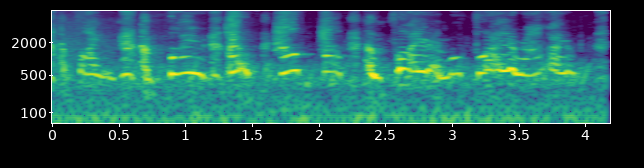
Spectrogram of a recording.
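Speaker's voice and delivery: wolf crying for help. Acted. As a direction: howl in pain from the burning water. Wolf falls in boiling water.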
